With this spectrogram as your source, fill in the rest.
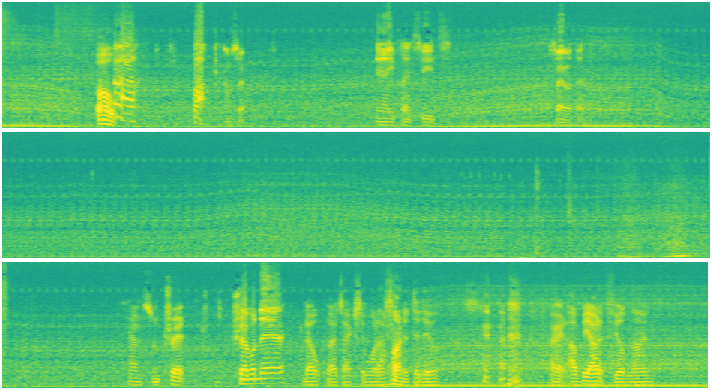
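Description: A tractor engine hums low and steady.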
